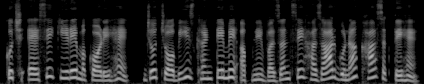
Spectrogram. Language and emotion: Hindi, neutral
